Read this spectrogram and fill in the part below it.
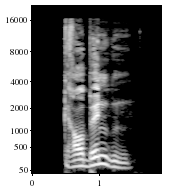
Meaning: Grisons (a canton of Switzerland)
- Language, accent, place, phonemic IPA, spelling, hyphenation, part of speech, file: German, Germany, Berlin, /ɡʁaʊ̯ˈbʏndən/, Graubünden, Grau‧bün‧den, proper noun, De-Graubünden.ogg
